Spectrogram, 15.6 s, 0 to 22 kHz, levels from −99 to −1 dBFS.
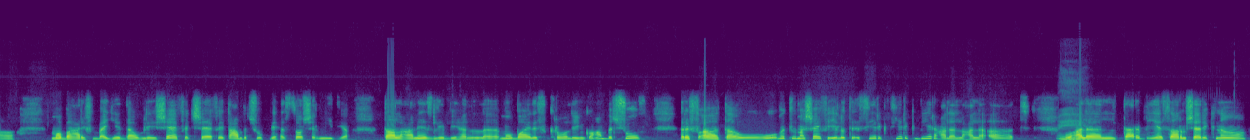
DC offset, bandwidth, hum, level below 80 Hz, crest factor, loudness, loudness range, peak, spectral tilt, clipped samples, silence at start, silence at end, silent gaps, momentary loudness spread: under 0.1%; 7.4 kHz; none; -66 dBFS; 18 dB; -19 LUFS; 3 LU; 0 dBFS; -5.5 dB/octave; under 0.1%; 0 s; 0.05 s; none; 10 LU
